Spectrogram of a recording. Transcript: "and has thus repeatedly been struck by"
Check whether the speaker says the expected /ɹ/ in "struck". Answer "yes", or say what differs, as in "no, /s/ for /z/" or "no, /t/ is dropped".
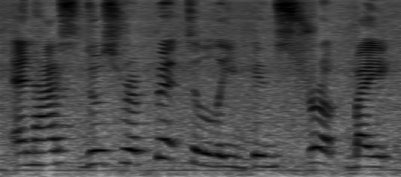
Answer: yes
